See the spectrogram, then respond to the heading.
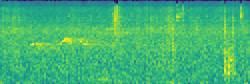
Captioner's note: bird singing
